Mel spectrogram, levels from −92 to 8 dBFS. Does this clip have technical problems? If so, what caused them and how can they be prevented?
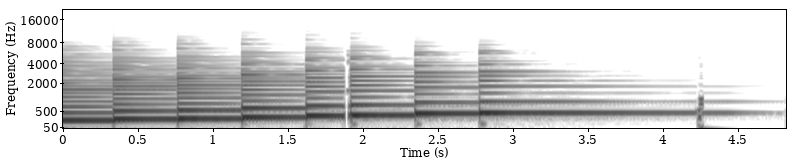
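Yes. Damaged data in a compressed stream occurs at 1.84 to 1.93 s and again at 4.19 to 4.28 s. Corrupted bytes make the decoder misread those frames and lose sync until it finds the next frame header, producing brief disruptions. Checksummed transfers and error-resilient streaming prevent it.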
